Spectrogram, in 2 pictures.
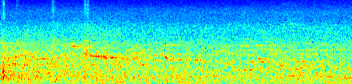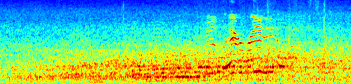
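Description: Steady rushing noise of running water, with faint voices of people in the background and a brief high-pitched voice near the end.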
